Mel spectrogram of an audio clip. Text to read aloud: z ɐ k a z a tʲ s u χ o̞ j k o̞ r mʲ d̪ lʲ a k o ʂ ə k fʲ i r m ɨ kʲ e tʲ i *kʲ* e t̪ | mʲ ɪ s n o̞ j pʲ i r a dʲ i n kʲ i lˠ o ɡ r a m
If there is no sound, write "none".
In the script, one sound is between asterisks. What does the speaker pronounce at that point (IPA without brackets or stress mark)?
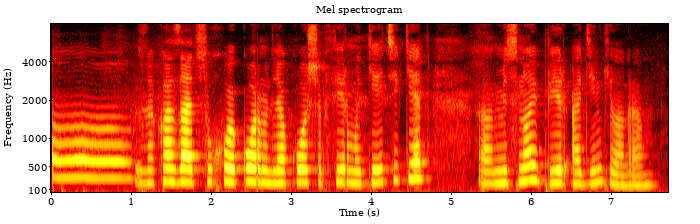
kʲ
